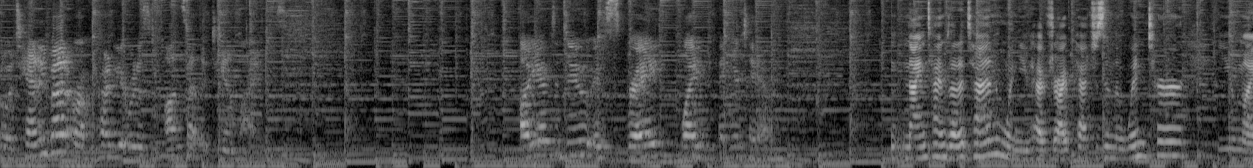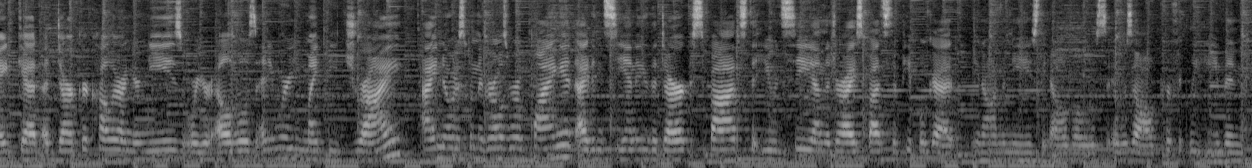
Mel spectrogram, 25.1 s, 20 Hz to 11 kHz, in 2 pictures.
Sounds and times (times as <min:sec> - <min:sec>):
Speech: 0:00.0 - 0:02.7, 0:05.2 - 0:07.8, 0:08.9 - 0:25.0
Music: 0:00.0 - 0:25.0.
